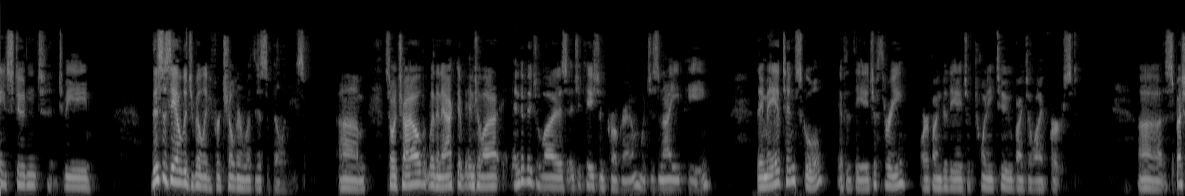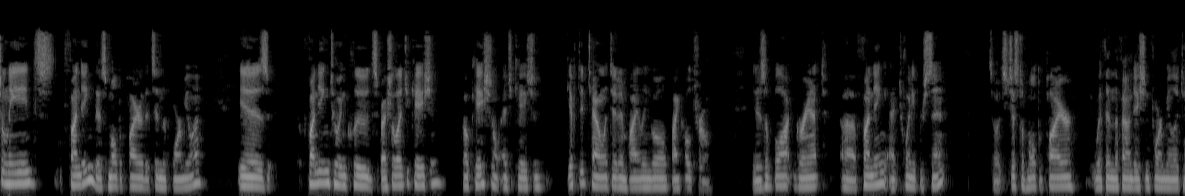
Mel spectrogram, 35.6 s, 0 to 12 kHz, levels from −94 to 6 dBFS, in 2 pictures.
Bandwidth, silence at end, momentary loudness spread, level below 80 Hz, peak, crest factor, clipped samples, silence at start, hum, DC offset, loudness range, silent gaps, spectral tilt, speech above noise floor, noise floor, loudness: 7.4 kHz; 0 s; 12 LU; -82 dBFS; -22 dBFS; 22 dB; under 0.1%; 0 s; none; under 0.1%; 6 LU; none; -4 dB/octave; 46 dB; -90 dBFS; -44 LUFS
